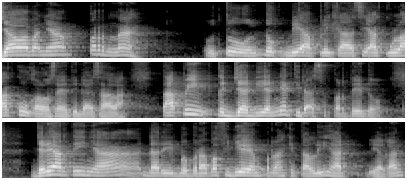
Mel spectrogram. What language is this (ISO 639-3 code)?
ind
